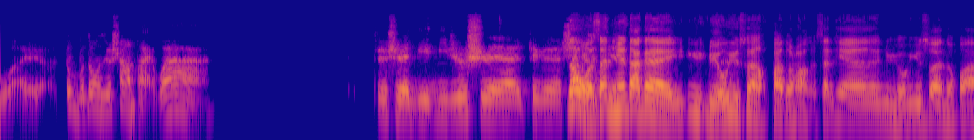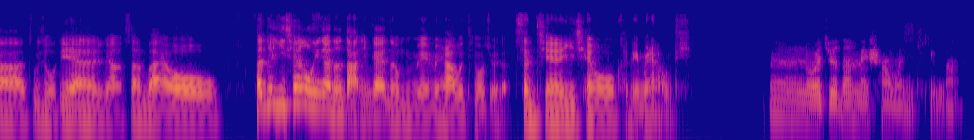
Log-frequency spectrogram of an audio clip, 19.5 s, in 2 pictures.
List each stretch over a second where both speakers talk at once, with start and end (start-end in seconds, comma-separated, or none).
5.6-7.2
